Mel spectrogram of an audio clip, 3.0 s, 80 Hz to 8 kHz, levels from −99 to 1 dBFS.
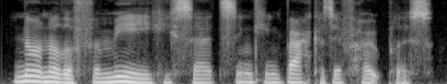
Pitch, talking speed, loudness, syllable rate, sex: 145 Hz, 220 wpm, -20 LUFS, 5.5 syllables/s, female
